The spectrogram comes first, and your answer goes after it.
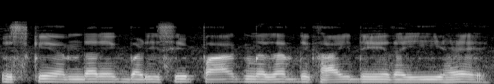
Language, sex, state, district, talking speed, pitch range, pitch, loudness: Hindi, male, Uttar Pradesh, Lucknow, 135 wpm, 115-125 Hz, 120 Hz, -15 LUFS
